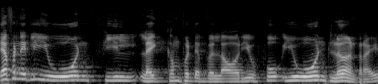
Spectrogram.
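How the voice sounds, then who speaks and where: At a very fast pace, a man talks with a high pitch. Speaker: online course instructor. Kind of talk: live online class. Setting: livestream with live chat.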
